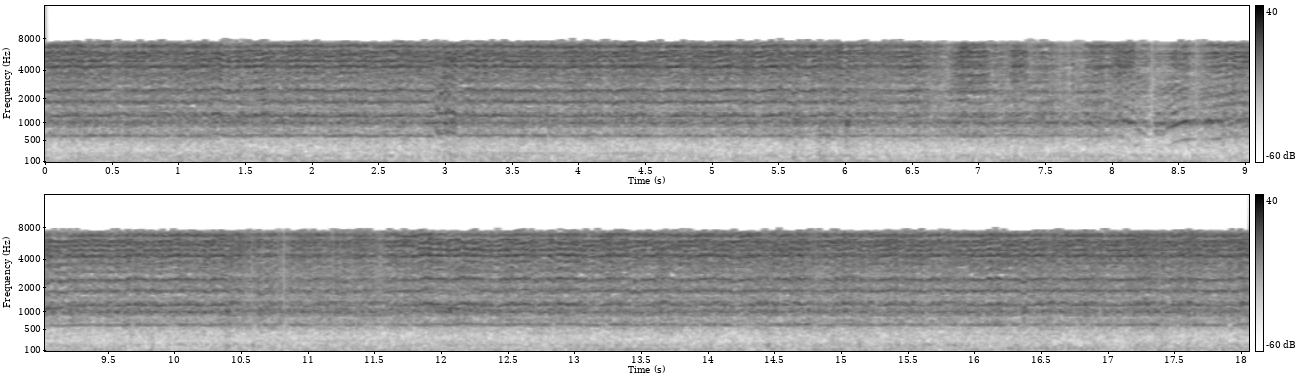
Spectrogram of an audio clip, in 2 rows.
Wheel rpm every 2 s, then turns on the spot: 160, 160, 160, 160, 140, 160, 160, 160, 160.
none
